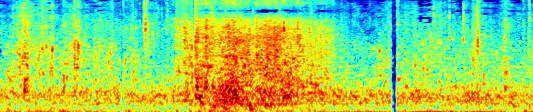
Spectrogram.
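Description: A character splashes into water.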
